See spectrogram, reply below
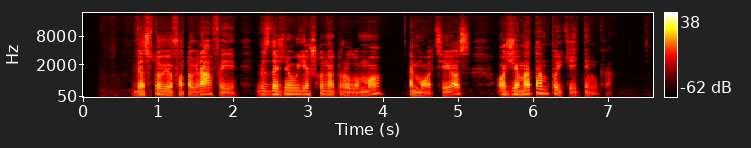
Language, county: Lithuanian, Vilnius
